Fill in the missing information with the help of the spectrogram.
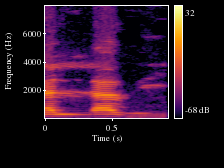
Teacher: یہاں ذال کو ہم ایک الف تک کھینچ کے پڑھیں گے کیونکہ یہاں یا مدہ ہو رہا ہے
